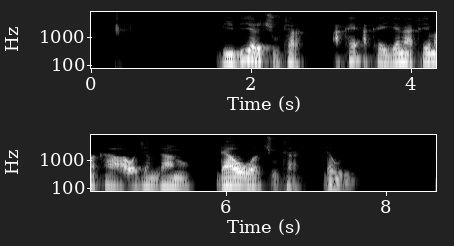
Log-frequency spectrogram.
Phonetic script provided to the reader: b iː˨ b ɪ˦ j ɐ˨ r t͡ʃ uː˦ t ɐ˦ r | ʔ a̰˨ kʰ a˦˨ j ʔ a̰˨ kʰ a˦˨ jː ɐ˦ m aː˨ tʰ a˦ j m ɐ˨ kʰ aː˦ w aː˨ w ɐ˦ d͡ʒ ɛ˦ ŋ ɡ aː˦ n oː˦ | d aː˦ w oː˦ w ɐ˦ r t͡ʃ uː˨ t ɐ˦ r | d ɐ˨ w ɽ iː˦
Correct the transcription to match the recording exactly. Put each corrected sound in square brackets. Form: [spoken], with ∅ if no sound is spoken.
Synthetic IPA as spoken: b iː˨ b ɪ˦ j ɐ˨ r t͡ʃ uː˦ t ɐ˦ r | ʔ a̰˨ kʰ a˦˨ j ʔ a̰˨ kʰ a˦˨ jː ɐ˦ [n] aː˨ tʰ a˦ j m ɐ˨ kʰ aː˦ w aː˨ w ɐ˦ d͡ʒ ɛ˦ ŋ ɡ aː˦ n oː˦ | d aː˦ w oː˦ w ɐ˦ r t͡ʃ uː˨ t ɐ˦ r | d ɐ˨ w ɽ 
